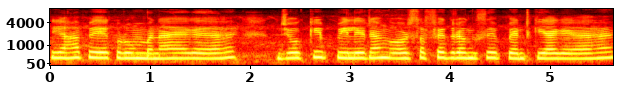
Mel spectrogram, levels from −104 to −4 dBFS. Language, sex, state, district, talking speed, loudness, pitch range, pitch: Hindi, female, Jharkhand, Deoghar, 200 wpm, -15 LUFS, 250-270 Hz, 260 Hz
